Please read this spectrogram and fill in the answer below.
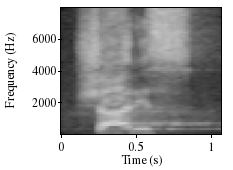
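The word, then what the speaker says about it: χάρις: A graça vem do grego original charis, C-H-A-R-I-S, charis ou charis, provavelmente deve ser essa pronúncia.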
